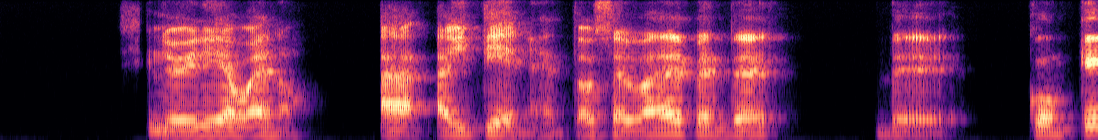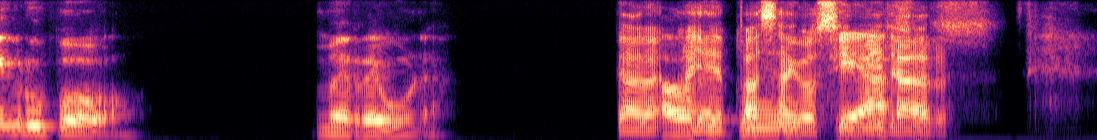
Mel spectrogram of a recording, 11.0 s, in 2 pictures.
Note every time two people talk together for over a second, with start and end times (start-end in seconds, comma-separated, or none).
8.8-10.3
